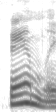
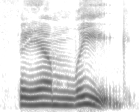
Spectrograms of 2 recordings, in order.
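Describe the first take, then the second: First: It is said quickly, running into one word. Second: It is said slowly as two separate words.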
